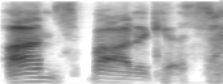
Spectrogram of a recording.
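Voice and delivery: slow, drawn-out film hero impression; Kirk Douglas. Medium channels a dead actor for the guesser, slow film-star impression. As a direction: declare it slowly, as an impersonated movie star. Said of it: "That was Kirk Douglas".

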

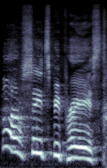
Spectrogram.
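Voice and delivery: high, slow, hammed-up Irish exclamation; mock Irish accent. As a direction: draw it out in a silly Irish lilt. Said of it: "let's hear your Irish accent".

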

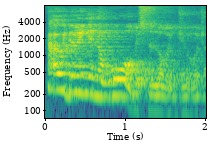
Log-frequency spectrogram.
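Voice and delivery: high, loud kingly question, dropping on the name; George the Fifth. Acted. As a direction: play a king questioning his minister. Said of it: "conversation between George the Fifth".

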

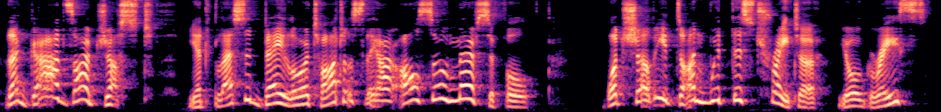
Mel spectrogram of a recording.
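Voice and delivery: slow, booming high priest intoning; deep swelling intoning. Acted. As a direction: intone it like a sermon from the steps. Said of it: "he intoned in a deep, swelling voice".

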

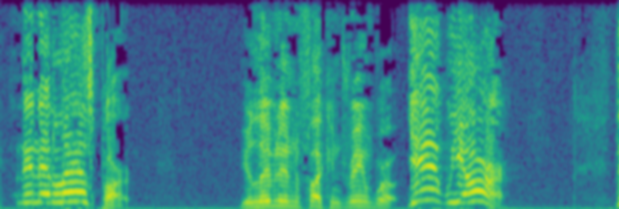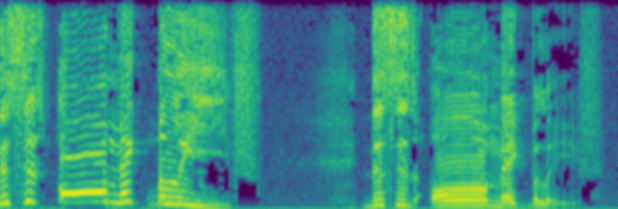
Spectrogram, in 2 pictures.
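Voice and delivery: high loud exasperated outburst; worked-up rebuttal. Real, not acted. Host ranting back at Snyder's dream world line, heated. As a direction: fire back at the quote with full force.

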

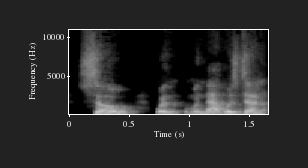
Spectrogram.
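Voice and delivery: ordinary delivery

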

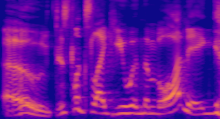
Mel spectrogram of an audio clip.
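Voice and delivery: high, slow cartoon mom voice; mom toad voice. Host quoting the toad mom, high slow teasing voice. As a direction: coo it like a flirty toad mom. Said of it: "the mom toad is like".

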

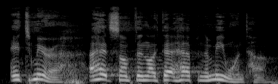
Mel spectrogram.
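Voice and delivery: high, loud imitation of a kid; student's voice. Eight-year-old student telling the teacher his story, imitated high and loud. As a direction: play an eager pupil piping up, pitched high. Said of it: "one of our students".

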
